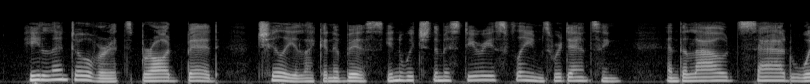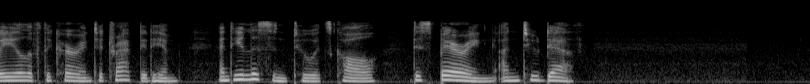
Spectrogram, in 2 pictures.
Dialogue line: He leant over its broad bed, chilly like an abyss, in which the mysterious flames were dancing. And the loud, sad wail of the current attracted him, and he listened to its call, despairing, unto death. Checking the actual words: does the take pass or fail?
pass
